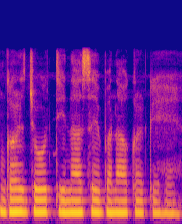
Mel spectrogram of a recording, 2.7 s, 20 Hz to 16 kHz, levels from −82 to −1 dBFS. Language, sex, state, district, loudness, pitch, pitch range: Hindi, female, Arunachal Pradesh, Longding, -15 LUFS, 155 Hz, 150-160 Hz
